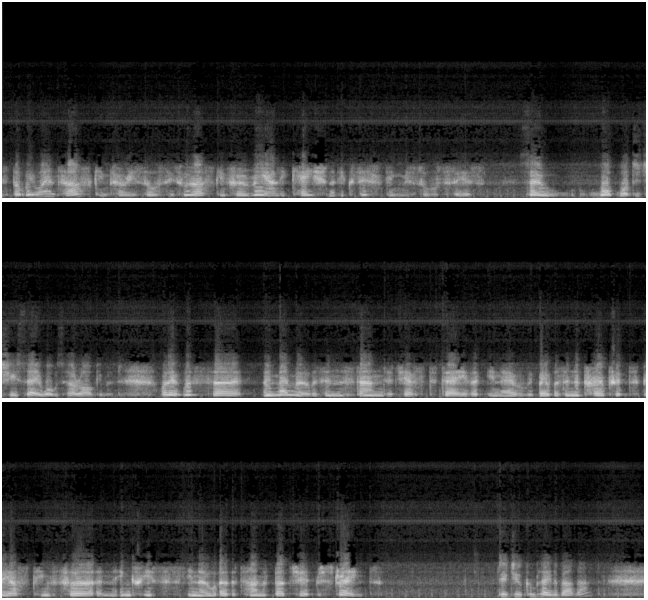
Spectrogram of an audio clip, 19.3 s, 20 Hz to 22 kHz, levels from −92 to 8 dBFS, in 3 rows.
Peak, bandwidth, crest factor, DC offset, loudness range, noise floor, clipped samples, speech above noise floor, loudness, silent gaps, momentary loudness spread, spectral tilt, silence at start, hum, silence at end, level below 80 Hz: -2 dBFS; 11 kHz; 18 dB; under 0.1%; 4 LU; -43 dBFS; under 0.1%; 24 dB; -19 LUFS; none; 10 LU; -2.5 dB/octave; 0 s; none; 0 s; -78 dBFS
